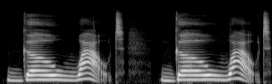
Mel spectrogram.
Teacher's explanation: Ends in O. Round lips starts with vowel. Your mouth naturally wants to make a W shape to move between them. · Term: ghost W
